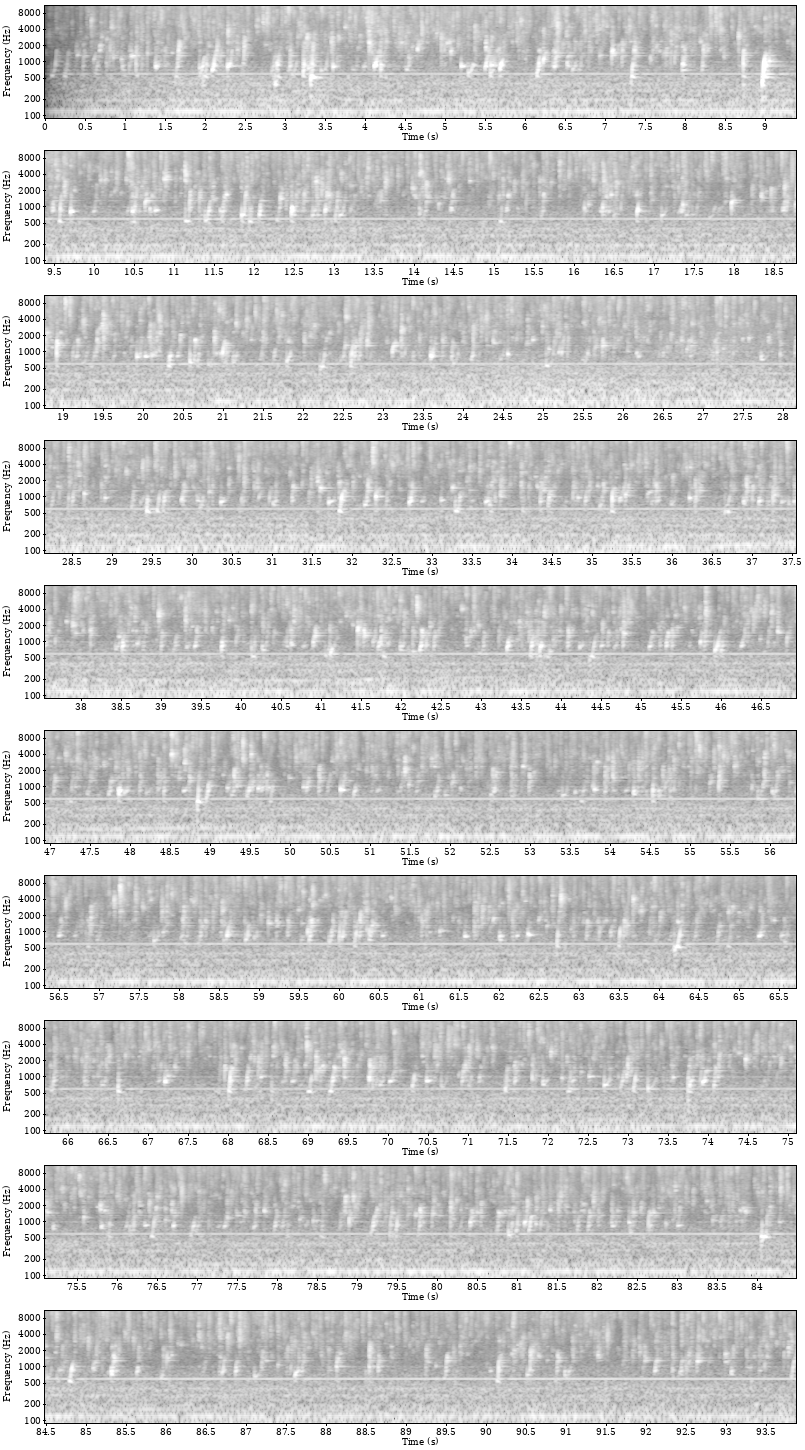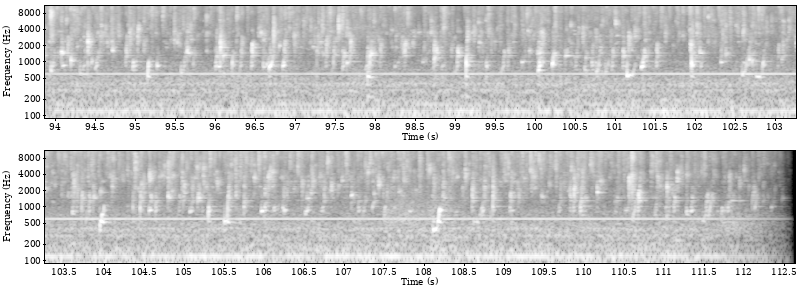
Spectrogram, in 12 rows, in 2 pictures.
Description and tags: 110811-drain near of factory
11.08.2011: twelfth day of ethnographic research about truck drivers culture. Oure in Denmark. In front of fruit-processing plant. Drain under the truck. rain water flowing down the drain. Swoosh of the factory in the background.
field-recording, swoosh, drizzling, spitting, raining, drip-drop, spit, factory, drizzle, water, drain, rain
